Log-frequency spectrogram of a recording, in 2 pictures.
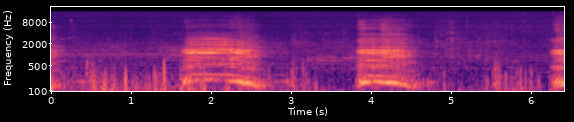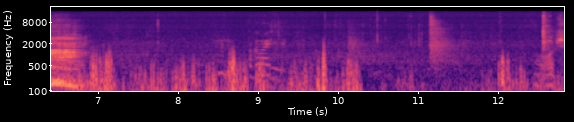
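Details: Lions held at Taigan safari park, Crimea, after a winter season together, joining a roll-call; three loud, low, rich roars about two seconds apart, followed by a trail of quieter grunts and clicks.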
